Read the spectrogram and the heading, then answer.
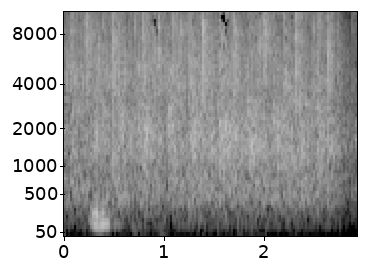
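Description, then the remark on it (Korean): A crowd applauds steadily for about three seconds, a dense wash of many hands clapping at once that fades slightly at the end, with a brief low voice murmur near the start. “네, 네, 박수 한번 치시고.”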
